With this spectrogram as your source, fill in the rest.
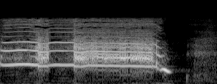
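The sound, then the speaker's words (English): A voice imitates a child's tantrum, letting out two loud, sustained wailing screams with a brief break between them, the second trailing off into a falling squeal. “Mom could get so embarrassed, so overwhelmed, the kid's so loud, just give in.”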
